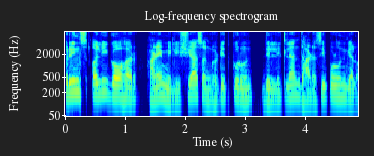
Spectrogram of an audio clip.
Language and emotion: Goan Konkani, neutral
